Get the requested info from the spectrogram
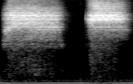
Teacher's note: звуки ш та ч - це тверді приголосні глухі їх вимовляємо без допомоги голосу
